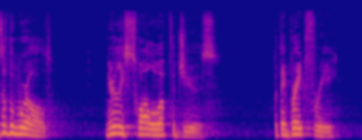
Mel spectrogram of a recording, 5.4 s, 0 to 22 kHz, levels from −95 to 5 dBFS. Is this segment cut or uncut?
uncut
